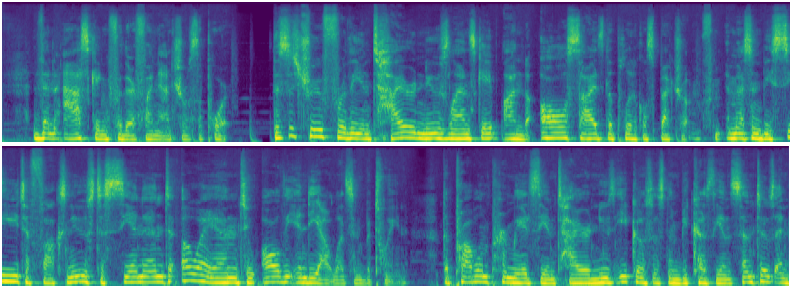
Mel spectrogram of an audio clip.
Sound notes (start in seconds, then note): none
